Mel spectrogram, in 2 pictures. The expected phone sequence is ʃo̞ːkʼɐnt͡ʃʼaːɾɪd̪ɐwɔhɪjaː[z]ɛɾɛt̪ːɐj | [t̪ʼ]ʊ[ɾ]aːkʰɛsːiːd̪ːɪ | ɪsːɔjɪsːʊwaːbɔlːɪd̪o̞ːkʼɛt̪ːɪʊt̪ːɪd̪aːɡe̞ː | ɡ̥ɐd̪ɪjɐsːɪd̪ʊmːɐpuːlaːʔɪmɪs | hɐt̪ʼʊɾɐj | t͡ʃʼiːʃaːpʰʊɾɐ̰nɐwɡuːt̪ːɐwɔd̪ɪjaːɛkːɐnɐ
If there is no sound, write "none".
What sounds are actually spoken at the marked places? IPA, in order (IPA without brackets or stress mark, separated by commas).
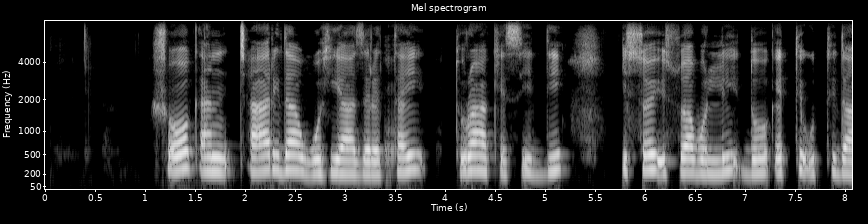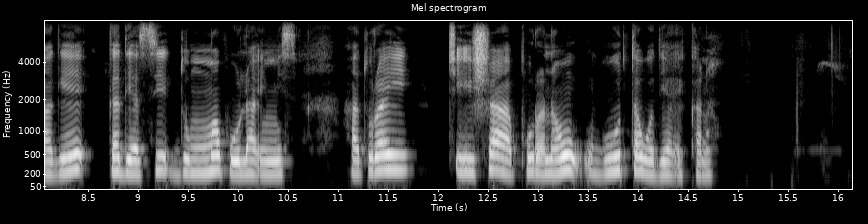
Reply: z, t̪, ɾ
